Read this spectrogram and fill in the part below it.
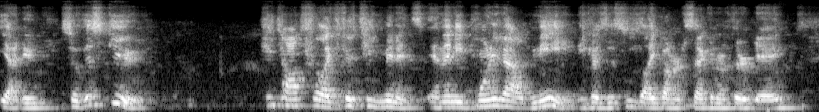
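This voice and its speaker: An American-accented man with a normal speaking voice talks at a moderate pace, his fairly high pitch varying in an ordinary way. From US (came as toddler from abroad). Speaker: streamer. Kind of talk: casual chat.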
